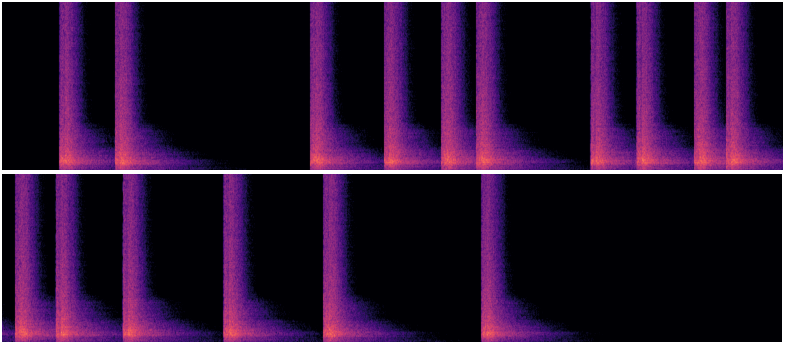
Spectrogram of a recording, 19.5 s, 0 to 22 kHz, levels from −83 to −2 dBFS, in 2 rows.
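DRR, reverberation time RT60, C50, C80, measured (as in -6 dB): 6.0 dB, 1.9 s, 8.5 dB, 9.5 dB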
